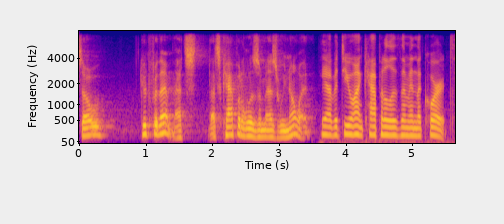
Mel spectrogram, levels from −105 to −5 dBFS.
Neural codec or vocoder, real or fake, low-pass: none; real; 7.2 kHz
